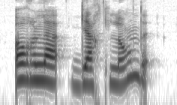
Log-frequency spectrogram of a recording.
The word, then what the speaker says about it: Orla Gartland: Je vais vous parler de Orla Gartland. Son prénom c'est O-R-L-A et Gartland comme ça se prononce.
